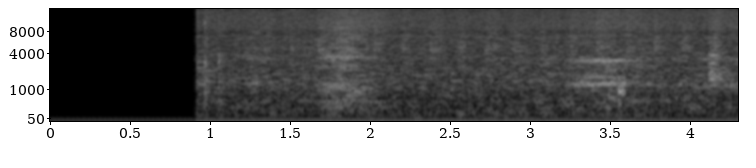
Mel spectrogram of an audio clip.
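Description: Dead silence, then about a second in an open microphone cuts in with faint hiss and a couple of faint, indistinct murmurs.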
